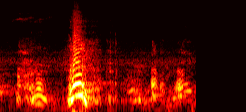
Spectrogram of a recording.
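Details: Šarplaninac from a kennel of twelve Vujanski-lineage dogs in Jasika near Kruševac: one loud arching bark flanked by a few softer, shorter barks, then silence.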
